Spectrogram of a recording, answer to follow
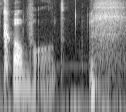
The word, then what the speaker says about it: kobold: It's pronounced kobold.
